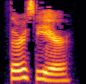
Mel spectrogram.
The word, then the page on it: thirstier: British English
